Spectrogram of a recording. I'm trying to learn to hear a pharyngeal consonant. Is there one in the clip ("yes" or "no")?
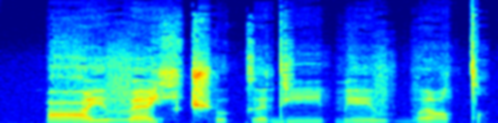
yes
